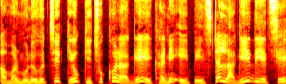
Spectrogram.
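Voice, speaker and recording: A woman voicing a lively young child in a comic cartoon. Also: medium pitch, a little fast, dry recording, studio quality, lightly acted. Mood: urgent. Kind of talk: cartoon dubbing in Bengali comedy.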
